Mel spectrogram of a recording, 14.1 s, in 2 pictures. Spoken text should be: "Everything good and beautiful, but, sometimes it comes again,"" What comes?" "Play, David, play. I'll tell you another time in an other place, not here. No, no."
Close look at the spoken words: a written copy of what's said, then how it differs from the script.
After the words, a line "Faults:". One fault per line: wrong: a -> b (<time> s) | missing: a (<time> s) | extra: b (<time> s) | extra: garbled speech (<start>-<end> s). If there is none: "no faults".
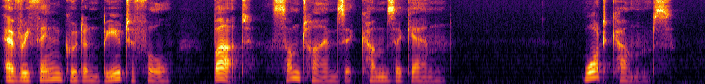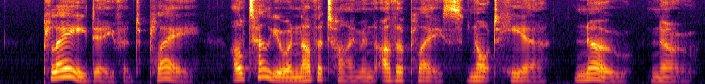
"Everything good and beautiful, but, sometimes it comes again,"" What comes?" "Play, David, play. I'll tell you another time in other place, not here. No, no."
Faults:
missing: an (10.8 s)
